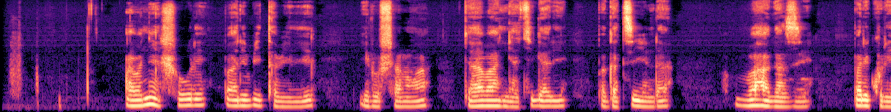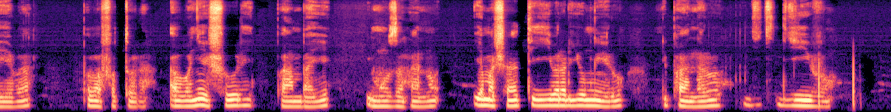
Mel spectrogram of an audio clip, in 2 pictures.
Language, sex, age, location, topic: Kinyarwanda, male, 18-24, Nyagatare, education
